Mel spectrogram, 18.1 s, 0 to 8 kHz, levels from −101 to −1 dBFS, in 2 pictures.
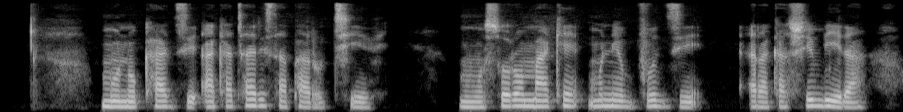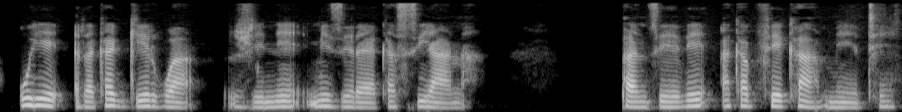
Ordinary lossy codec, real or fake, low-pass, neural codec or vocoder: MP3, 64 kbps; fake; 7.2 kHz; vocoder, 44.1 kHz, 80 mel bands, Vocos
